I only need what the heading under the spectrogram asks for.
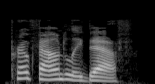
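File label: "profoundly deaf", British English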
